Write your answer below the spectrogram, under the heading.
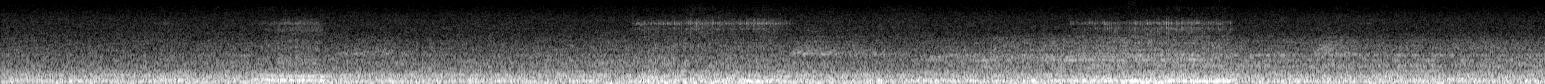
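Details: Domestic cat snoring while dreaming in the middle of the day, also twitching in its sleep: soft low rumbling with airy, hissing exhalations about every three seconds in a quiet room.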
